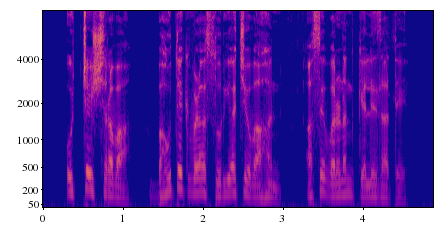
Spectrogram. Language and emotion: Marathi, neutral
